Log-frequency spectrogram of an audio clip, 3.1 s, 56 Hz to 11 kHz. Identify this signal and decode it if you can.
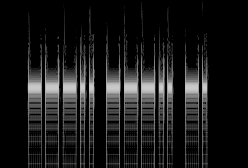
Morse code, heard as a keyed tone, about 22 wpm, 700 Hz. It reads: 88N
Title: Common Cut Numbers - 3-Digit 22wpm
